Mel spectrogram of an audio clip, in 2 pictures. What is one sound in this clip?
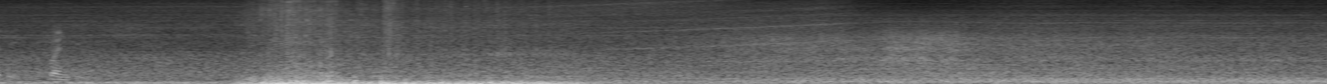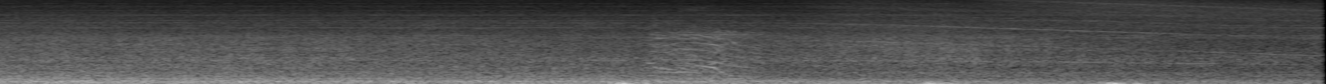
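A jet airliner's engines whine and roar as the plane taxis.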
